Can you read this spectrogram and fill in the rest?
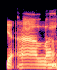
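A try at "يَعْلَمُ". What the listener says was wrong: ইয়া ইয়া আলা এরকম যেন না হয়, একটা ধাক্কা হবে, হালকা একটা ধাক্কা হবে। ইয়া আইন জবর ইয়া, ইয়া আইন জবর ইয়া বলেন।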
